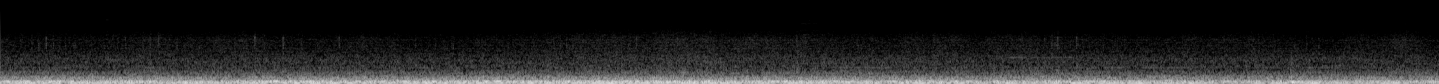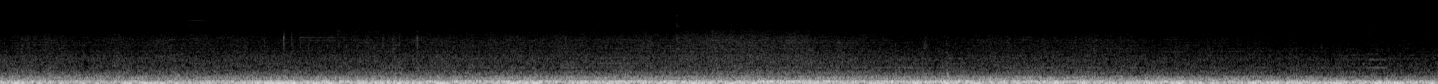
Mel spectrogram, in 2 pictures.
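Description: Steady low rumble of a car driving on a snow-covered road: tyre and engine noise.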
